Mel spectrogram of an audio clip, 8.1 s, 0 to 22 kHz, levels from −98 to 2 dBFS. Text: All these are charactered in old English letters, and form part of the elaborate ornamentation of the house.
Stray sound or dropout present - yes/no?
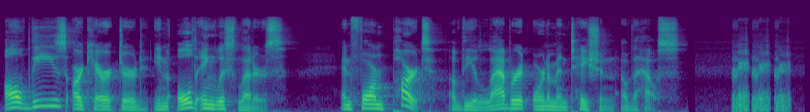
yes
